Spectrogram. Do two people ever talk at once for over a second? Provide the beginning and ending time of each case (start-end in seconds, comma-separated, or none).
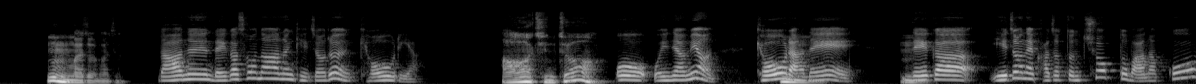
none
